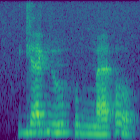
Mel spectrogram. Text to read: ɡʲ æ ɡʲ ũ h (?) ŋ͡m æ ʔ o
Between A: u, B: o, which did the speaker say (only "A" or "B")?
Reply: A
